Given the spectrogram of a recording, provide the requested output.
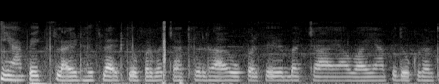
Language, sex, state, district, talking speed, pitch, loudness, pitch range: Hindi, female, Punjab, Kapurthala, 300 wpm, 185 Hz, -17 LUFS, 185-190 Hz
